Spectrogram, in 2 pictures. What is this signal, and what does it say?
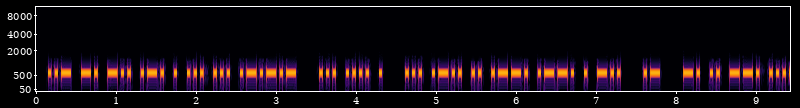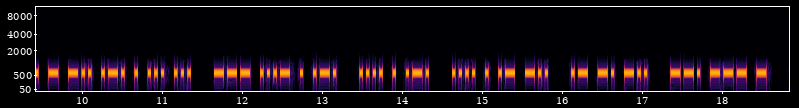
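Morse code, heard as a keyed tone, about 29 wpm, 600 Hz. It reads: UNDRESS. SHE SLIPPED A NIGHTDRESS OVER HER HEAD AND GOT
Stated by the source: Morse code at 29 wpm, sending Ken Follett's novel Never in English, from CW med Gnister.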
